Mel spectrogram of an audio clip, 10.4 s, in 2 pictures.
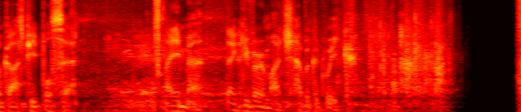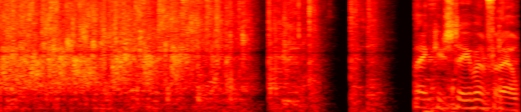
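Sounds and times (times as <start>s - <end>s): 
speech: 0.0s - 4.3s, 9.5s - 10.4s
audience applause: 5.2s - 7.8s.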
